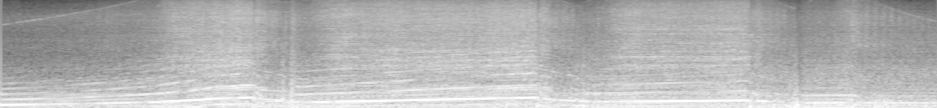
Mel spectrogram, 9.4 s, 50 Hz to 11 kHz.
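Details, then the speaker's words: Nissan R32 GTR RB engine, window open, after fitting Turbosmart oil pressure regulator, new OEM thermostat and fixed V-band exhaust leak: pitch climbs smoothly through three pulls with crisp drops at each shift, no leak puffing; healthy exhaust. "I'm gonna pop the window so you guys can hear the exhaust noise. It may be too loud and blow out the mic, but you know, RB."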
